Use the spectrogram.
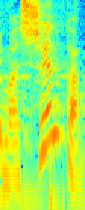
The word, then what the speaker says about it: машинка: В слове «машинка» ударным является второй слог, слог «шин», а слоги «ма» и «ка» являются безударными.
